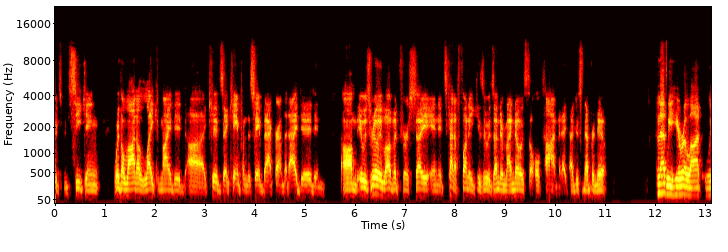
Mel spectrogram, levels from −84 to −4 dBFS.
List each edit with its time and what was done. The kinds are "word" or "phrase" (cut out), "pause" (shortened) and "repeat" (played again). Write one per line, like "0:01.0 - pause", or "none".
0:10.2 - word
0:12.2 - word

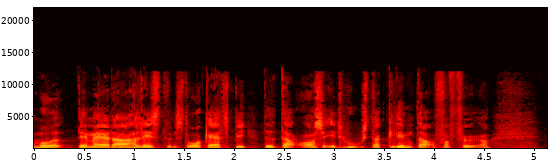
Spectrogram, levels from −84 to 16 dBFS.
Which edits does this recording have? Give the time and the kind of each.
none

